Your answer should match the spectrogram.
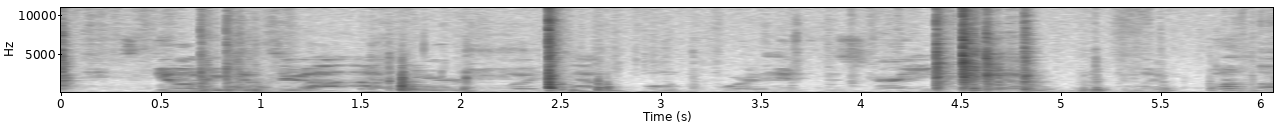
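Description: Hard lidded Panini Immaculate card box being opened and handled: a few sharp clicks and knocks of the lid and box against the table, one about midway and a quick cluster near the end, under faint voices.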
